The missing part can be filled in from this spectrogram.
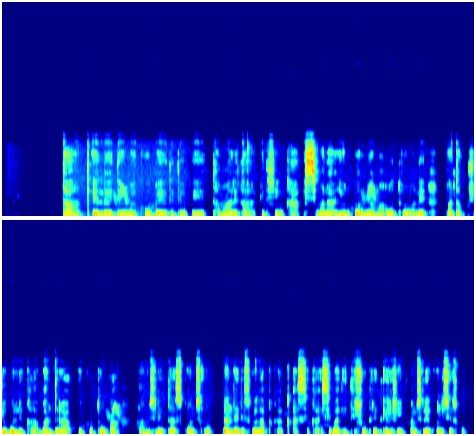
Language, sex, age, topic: Gamo, male, 25-35, government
